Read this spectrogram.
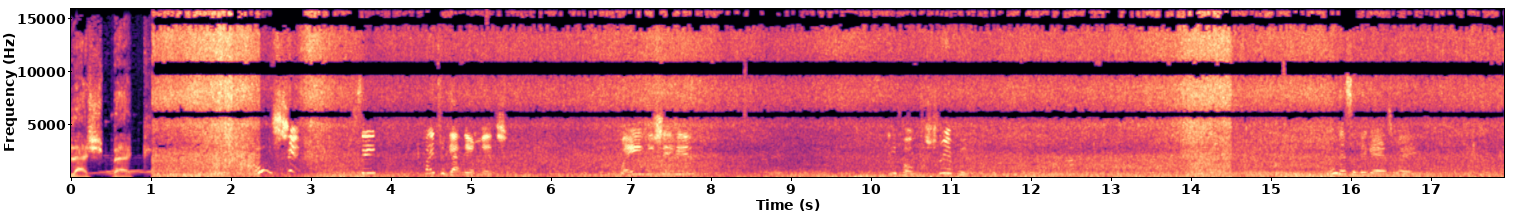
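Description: Ocean waves rush and foam onto the shore.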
